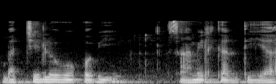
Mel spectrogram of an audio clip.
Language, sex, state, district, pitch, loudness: Hindi, male, Chhattisgarh, Raipur, 105 Hz, -15 LUFS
